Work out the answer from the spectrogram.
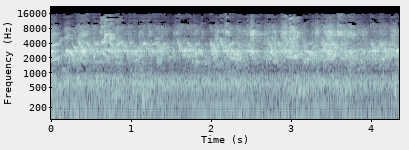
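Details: Australian budgerigars housed with more parrots and babies: many birds warbling at once, rapid chirps and harsh squawks forming a constant, lively babble.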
